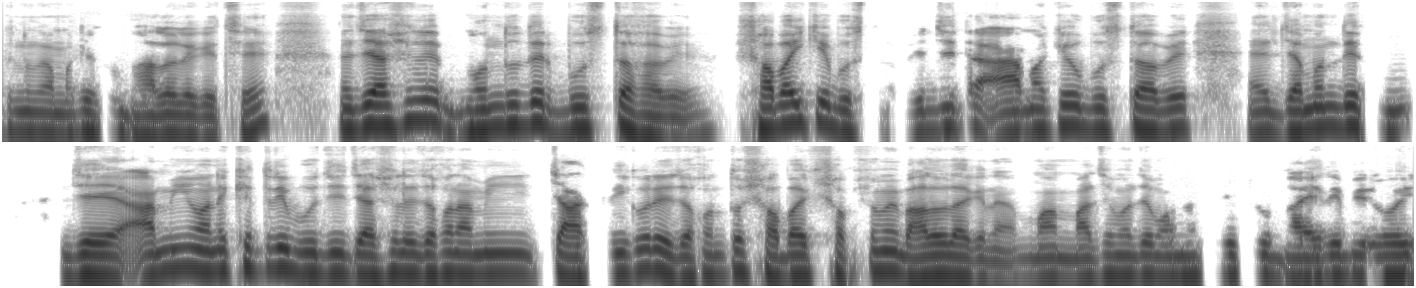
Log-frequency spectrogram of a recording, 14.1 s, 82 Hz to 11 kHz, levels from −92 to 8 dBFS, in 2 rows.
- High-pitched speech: No, low, 125 Hz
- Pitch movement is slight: No, average, 3.3 semitones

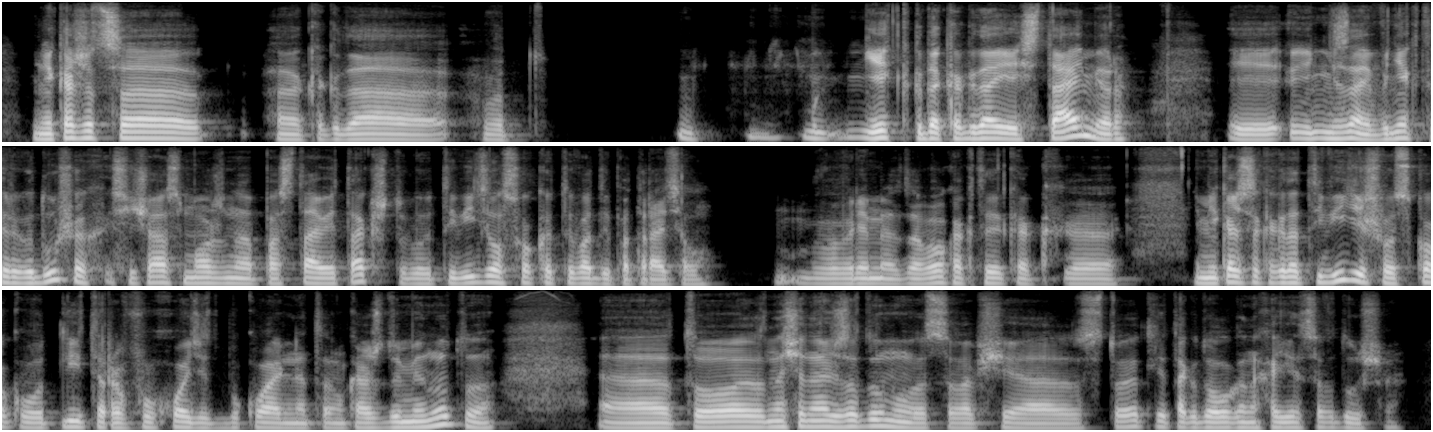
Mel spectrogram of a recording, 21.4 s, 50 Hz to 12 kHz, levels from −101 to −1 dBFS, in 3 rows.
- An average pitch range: Yes, average, 3.2 semitones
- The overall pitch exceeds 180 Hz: No, low, 130 Hz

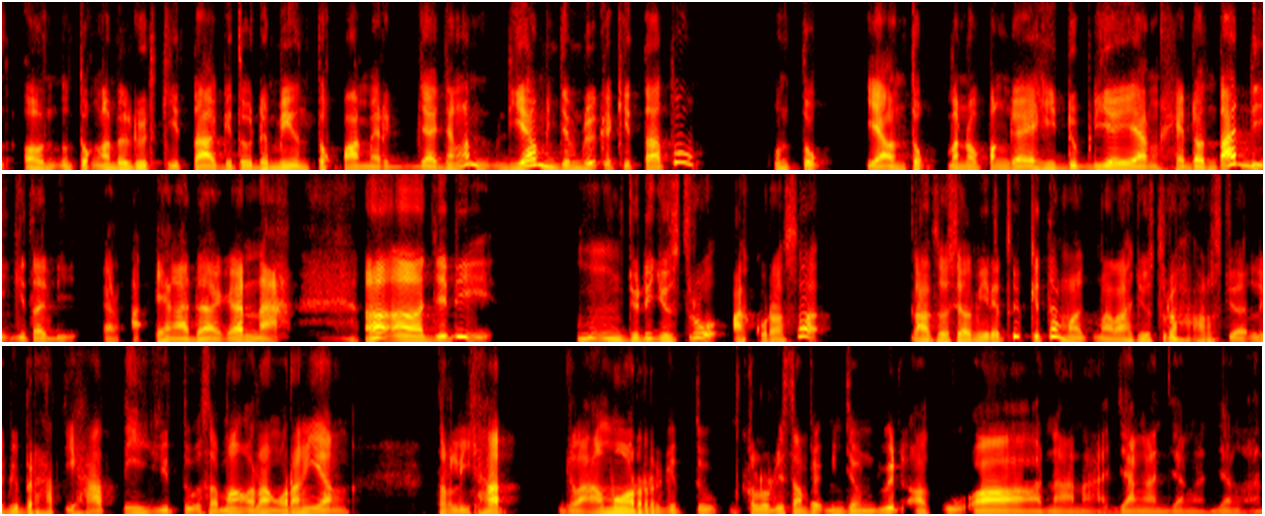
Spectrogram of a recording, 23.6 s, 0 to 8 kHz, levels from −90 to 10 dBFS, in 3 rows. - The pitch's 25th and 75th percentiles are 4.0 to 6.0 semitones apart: No, average, 3.6 semitones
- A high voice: No, low, 125 Hz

